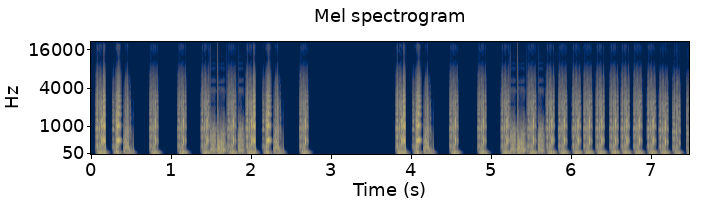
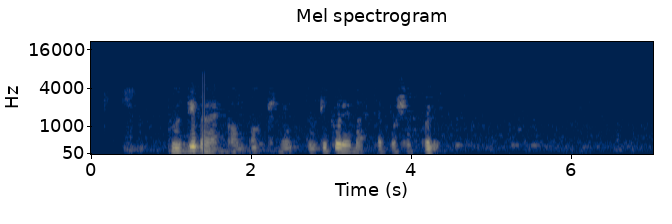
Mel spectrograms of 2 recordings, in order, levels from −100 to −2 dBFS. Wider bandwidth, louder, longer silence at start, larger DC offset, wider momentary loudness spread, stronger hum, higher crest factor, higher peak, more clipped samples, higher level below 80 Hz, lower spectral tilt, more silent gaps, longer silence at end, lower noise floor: first, over 20 kHz vs 4.4 kHz; first, -33 LUFS vs -44 LUFS; second, 0.05 s vs 1 s; neither; second, 10 LU vs 26 LU; neither; about the same, 24 dB vs 26 dB; first, -10 dBFS vs -24 dBFS; neither; first, -46 dBFS vs under -90 dBFS; second, -5.5 dB/octave vs -8.5 dB/octave; first, 0.58-0.72 s, 0.90-1.07 s, 1.25-1.36 s, 2.45-2.59 s, 2.77-3.80 s, 4.33-4.47 s, 4.65-4.82 s, 5.00-5.11 s vs none; second, 0 s vs 2.7 s; about the same, under -90 dBFS vs -87 dBFS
